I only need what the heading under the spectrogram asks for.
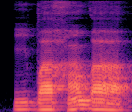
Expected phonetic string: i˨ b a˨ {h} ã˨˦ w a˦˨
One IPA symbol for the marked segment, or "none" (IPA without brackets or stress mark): h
